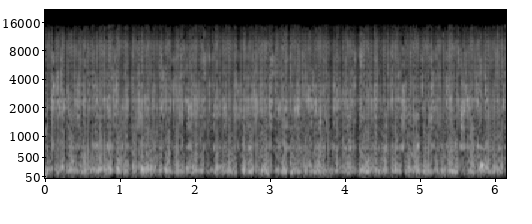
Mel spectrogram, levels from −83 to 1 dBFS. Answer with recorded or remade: remade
